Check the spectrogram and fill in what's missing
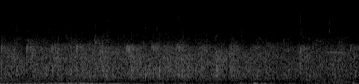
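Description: An audience at a nonprofit funding forum applauds, a steady, even wash of clapping heard at a distance and fairly faint, without speech.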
